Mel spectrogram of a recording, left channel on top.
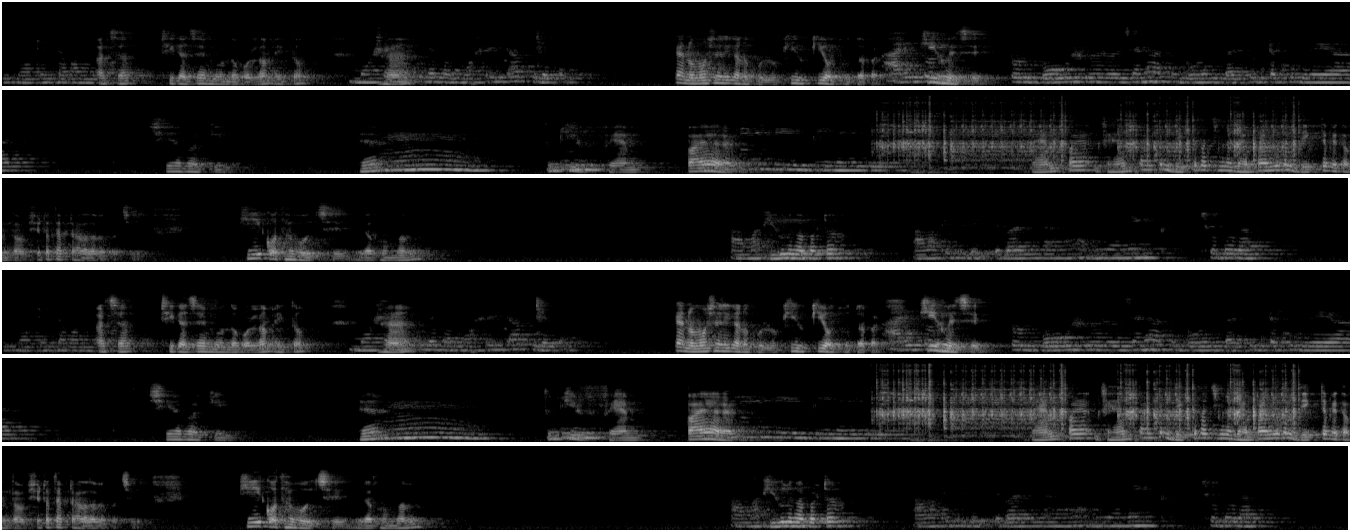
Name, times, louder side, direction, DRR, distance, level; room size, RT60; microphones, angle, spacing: voice 1, 0.0-1.1 3.5-5.7 8.8-9.5 10.1-13.6 17.2-18.3 18.9-19.4 20.4-22.5 34.2-35.4 36.1-38.4 39.0-39.4, left 1 dB, 70° left, -2 dB, 7.3 m, -43 dB
voice 2, 0.9-3.1 3.3-3.4 3.8-4.1 5.3-5.4 6.7-9.8 15.0-15.8 17.1-17.3 18.9-19.3 19.5-19.9 20.3-21.0 23.8-28.8 29.3-31.2 34.6-35.4, right 3 dB, 85° right, 11 dB, 1.2 m, -35 dB
sound 1, 22.2-26.8, right 6 dB, 25° right, 0.6 m, -35 dB
14.0 x 12.5 x 6.3 m, 0.94 s
head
